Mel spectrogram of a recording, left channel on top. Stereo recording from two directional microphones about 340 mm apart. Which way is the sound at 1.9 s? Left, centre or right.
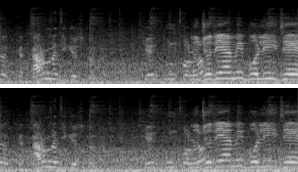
Centre.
